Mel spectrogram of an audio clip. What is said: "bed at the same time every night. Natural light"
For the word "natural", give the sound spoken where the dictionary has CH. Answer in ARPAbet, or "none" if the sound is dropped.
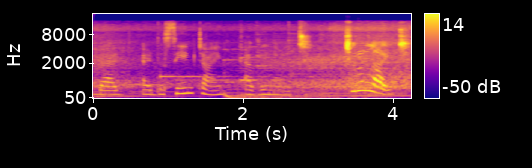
none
